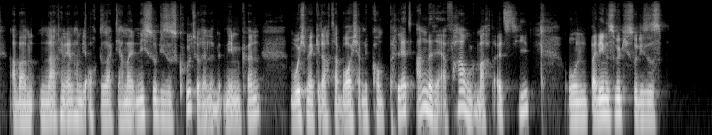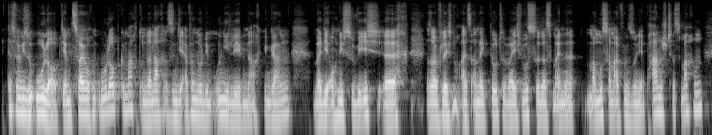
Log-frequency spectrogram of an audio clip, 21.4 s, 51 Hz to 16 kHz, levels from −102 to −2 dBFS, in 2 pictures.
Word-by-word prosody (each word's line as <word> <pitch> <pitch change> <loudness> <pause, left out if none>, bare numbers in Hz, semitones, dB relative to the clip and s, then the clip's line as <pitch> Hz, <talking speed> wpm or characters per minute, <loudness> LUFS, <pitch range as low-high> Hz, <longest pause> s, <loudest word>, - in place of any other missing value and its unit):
Aber 95 0 0
im 95 0 -2 0.2
Nachhinein 110 0 0
haben 110 -1 -1
die - - -2
auch - - -7
gesagt, 100 -1 -4
die 100 - -5
haben 100 +1 0
halt 100 0 0
nicht 115 +1 0
so 115 - -1
dieses 100 -3 -4
Kulturelle 160 +1 -2
mitnehmen - - -2
können, 120 +5 -3 0.4
wo 105 +3 +4
ich 110 - 0
mir - - +2
halt 100 -1 0
gedacht 100 0 -3
habe: 100 - -1
„Boah, 100 - +6
ich 100 - -5
habe 110 -2 -5
'ne 105 - -3
komplett 115 +8 -3
andere 135 -10 +2
Erfahrung 125 - -2
gemacht, - - -5
als - - -3
die.“ 145 +3 -4 0.5
Und 105 +1 0
bei - - +4
denen 120 +1 +7
ist 115 - +2
es - - -6
wirklich 120 0 0
so 115 - -1
dieses, 105 0 -3 0.8
das 145 +1 -4
war 130 - +4
wie 125 - +5
so 120 - +6
Urlaub. 125 -3 +6
Die - - +1
haben 105 +1 +2
2 120 +3 +6
Wochen 120 0 +1
Urlaub 145 +3 +3
gemacht 150 +2 -4
und 105 - -3
danach 110 +1 +1
sind 110 0 -2
die 110 - -2
einfach 120 - -2
nur 110 -2 +2
dem 105 -2 -2
Unileben 95 -4 +1
nachgegangen, 100 +5 -3 0.3
weil 100 +1 +1
die 105 - +5
auch 105 +1 +1
nicht 110 -2 +2
so 105 - -4
wie 105 +2 +1
ich, 120 0 -2
äh 100 0 +8 0.4
das 100 0 +3
vielleicht 105 -1 +3
noch - - -3
als 100 - -1
Anekdote, 105 +1 -1
weil 100 -1 +4
ich 95 +2 -4
wusste, 115 -2 -2
dass 100 -1 -1
meine 95 +1 -1
man 105 - -1
muss 115 -2 -1
am 100 - -1
Anfang 100 0 -2
so 100 +1 -4
'n 95 - 0
Japanisch-Test 125 +6 -3
machen. 150 +3 -3
105 Hz, 240 wpm, -24 LUFS, 100-120 Hz, 0.8 s, äh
